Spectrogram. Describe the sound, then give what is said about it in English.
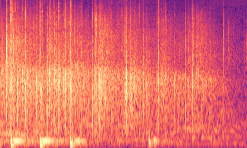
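An audience gives God a hand clap of praise, a dense wash of many overlapping claps with sharp individual strikes, gradually thinning and fading toward the end. “One more time, can we just give God a hand clap of praise?”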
